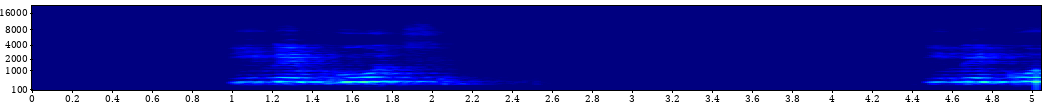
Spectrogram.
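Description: A man speaks calmly and clearly, as if teaching, close by.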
